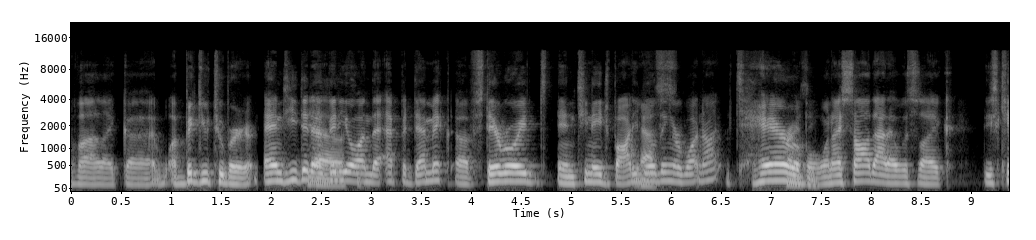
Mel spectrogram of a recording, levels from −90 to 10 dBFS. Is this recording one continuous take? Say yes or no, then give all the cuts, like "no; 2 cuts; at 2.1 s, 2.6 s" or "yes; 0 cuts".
no; 2 cuts; at 1.8 s, 3.7 s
